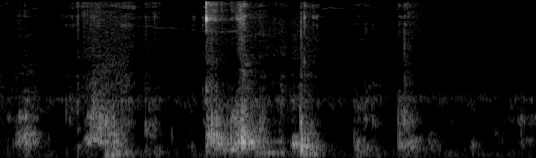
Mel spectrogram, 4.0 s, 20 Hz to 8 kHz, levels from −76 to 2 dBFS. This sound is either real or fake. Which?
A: real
